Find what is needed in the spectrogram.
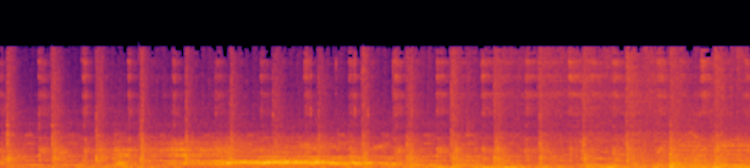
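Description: Live swing band playing an up-tempo swing tune with a steady beat on saxophone, accordion, double bass and drums, with a long held note about three seconds in.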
